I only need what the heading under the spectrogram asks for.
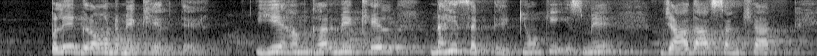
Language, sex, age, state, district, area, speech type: Hindi, male, 45-60, Bihar, Begusarai, urban, spontaneous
